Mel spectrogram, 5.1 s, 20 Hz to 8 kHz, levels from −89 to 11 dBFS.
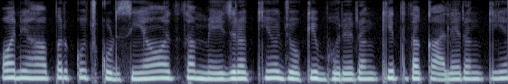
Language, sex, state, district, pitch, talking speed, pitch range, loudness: Hindi, female, Chhattisgarh, Sukma, 225 Hz, 245 wpm, 215-240 Hz, -14 LUFS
